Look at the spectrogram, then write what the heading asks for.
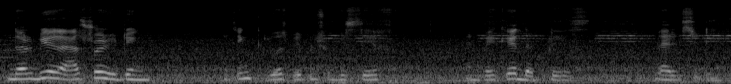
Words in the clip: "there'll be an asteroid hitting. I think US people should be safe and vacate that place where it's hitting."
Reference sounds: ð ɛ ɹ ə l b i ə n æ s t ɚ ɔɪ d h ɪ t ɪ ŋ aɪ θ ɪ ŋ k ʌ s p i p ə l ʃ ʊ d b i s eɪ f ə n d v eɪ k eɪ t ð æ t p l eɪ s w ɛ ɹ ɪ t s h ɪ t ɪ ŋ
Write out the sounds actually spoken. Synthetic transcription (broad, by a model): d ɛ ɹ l b i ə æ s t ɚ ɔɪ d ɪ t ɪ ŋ aɪ t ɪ ŋ k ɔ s p i p ə l ʃ ʊ d b i s eɪ f ə n d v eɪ k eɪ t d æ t p l eɪ s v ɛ ɹ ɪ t s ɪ t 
